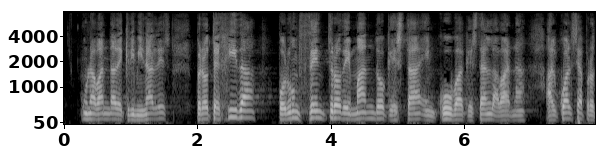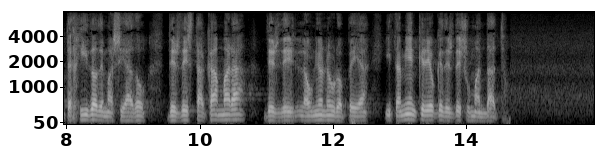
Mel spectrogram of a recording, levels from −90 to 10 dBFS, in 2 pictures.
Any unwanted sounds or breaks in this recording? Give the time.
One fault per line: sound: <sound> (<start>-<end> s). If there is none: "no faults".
no faults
